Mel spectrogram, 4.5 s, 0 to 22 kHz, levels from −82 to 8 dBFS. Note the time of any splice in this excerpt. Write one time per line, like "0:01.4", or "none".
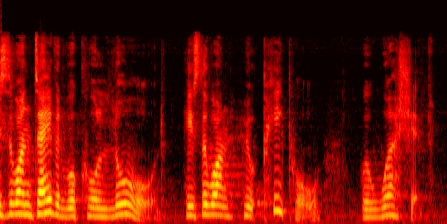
0:01.7
0:02.6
